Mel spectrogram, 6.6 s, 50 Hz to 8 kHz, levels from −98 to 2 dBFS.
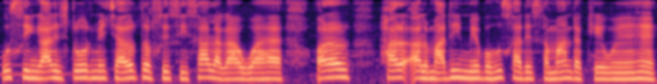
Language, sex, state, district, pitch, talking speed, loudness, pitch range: Hindi, female, Jharkhand, Deoghar, 195 Hz, 180 wpm, -15 LUFS, 180-210 Hz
